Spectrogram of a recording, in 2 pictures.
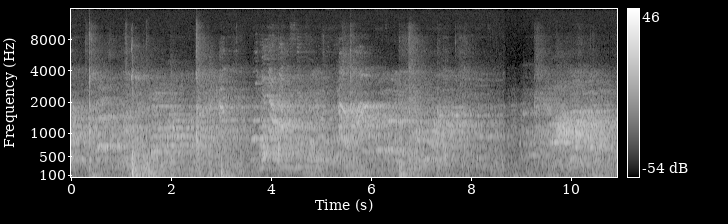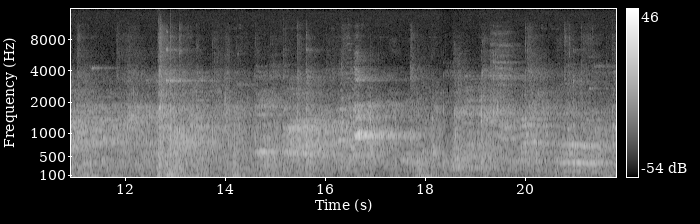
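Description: Players call out and chatter across the hall.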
